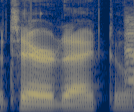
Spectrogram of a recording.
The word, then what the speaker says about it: pterodactyl: A pterodactyl. – Oh. Wait, I don't get it. – So when you spell pterodactyl, it's spelled P-T-E-R-O. The P is silent, so.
